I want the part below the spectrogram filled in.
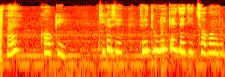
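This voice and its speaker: Using a cartoonish character voice, a woman talks at a fairly slow pace with an extremely high pitch. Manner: silly, exaggerated cartoon voice.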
